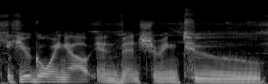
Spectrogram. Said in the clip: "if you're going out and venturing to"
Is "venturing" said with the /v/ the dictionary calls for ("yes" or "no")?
yes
